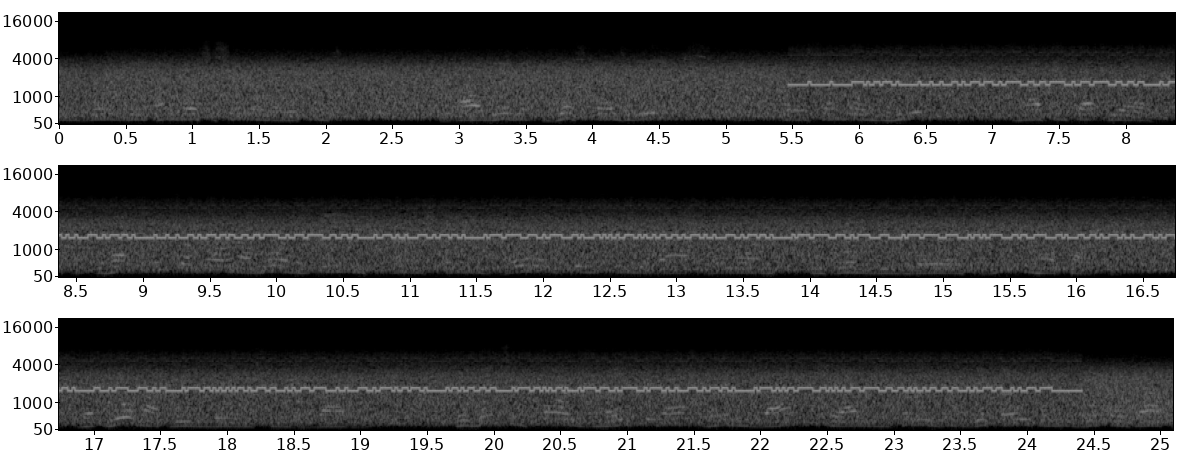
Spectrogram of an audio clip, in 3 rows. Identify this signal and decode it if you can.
RTTY (45.45 baud, 170 Hz shift), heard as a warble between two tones, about 1600 Hz centre, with radio static. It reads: QUANTITATIVA, QUALITATIVA, ETNOGRAFIA, ETNOMETODOLOGIA, CONVERSACAO, DIVERGENTE, ESTRATIFICACAO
